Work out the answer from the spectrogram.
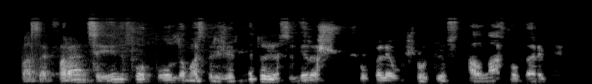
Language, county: Lithuanian, Tauragė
